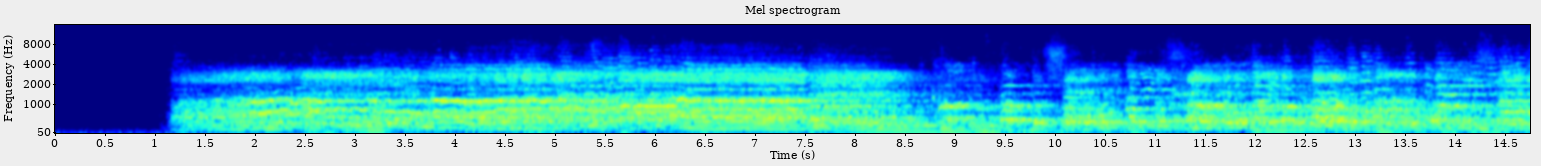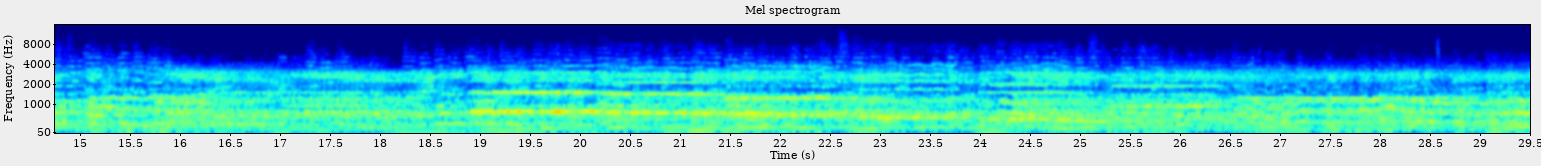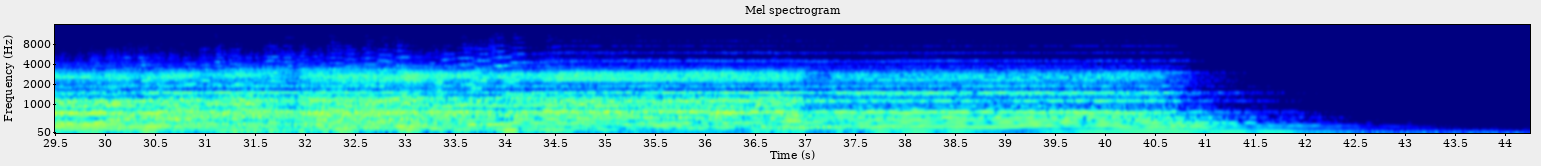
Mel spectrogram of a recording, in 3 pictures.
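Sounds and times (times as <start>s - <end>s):
choir singing: 1.1s - 42.4s.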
